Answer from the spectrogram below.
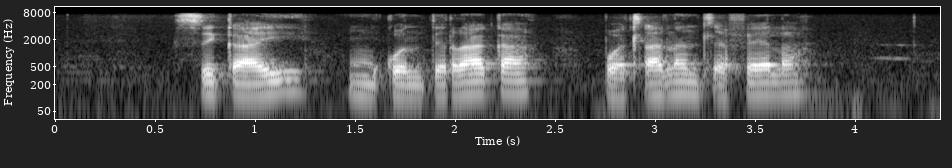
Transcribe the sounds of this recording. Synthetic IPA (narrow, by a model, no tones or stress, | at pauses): sɪkaimʊkʼon̩tiraka | b̥ɔt͡ɬʼanan̩t͡ɬʼɛfɛːla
